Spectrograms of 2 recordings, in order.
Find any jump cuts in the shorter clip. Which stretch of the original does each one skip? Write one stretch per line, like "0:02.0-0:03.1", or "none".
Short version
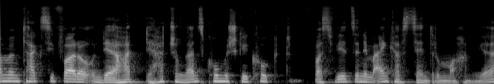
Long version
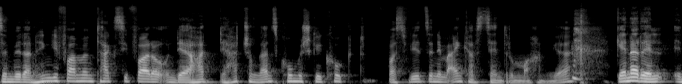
none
